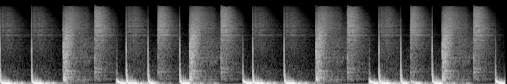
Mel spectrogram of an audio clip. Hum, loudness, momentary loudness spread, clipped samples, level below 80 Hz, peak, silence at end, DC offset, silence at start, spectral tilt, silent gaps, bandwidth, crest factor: none; -11 LUFS; 5 LU; under 0.1%; -10 dBFS; 0 dBFS; 0 s; 0.7%; 0 s; -4 dB/octave; none; 16.5 kHz; 8 dB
